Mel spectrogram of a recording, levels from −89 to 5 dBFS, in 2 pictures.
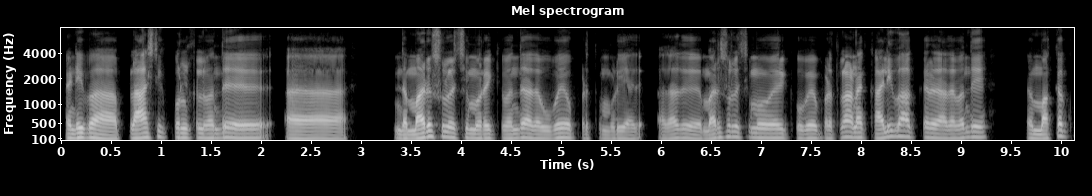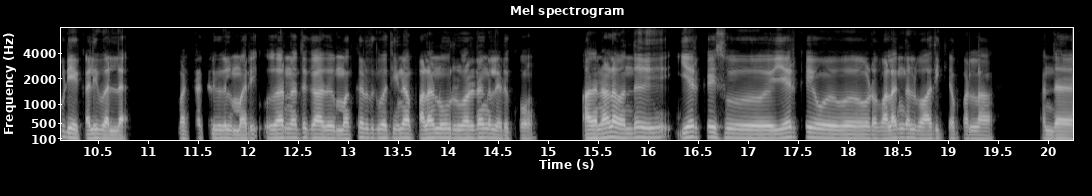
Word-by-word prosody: கண்டிப்பா! 120 +1 +5 0.3
பிளாஸ்டிக் 125 +4 +3
பொருள்கள் 120 -1 0
வந்து, 115 +3 +1 0.6
அ - - +4 1.0
இந்த 105 -1 +2
மறுசுழற்சி 130 -1 +4
முறைக்கு 110 -1 0
வந்து 110 +3 0
அத 110 - +2
உபயோகப்படுத்த 115 -3 -2
முடியாது. 100 -1 -3 0.2
அதாவது, 105 +4 -1 0.2
மறுசுழற்சி 130 +4 -2
முறைக்கு 115 -1 +1
உபயோகப்படுத்தலாம். 110 +4 +1
ஆனா, 130 - +4
கழிவாக்குற, 140 +1 +1
அதை 110 0 0
வந்து 135 +3 0 0.6
மக்கக்கூடிய 145 +2 0
கழிவு 110 0 0
அல்ல. 100 0 0 0.6
மற்ற - - -6
கழிவுகள் 110 -1 -2
மாரி 100 +1 -1 0.2
உதாரணத்துக்கு 115 +1 0
அது 110 0 +1
மக்குறதுக்கு 115 +2 -4
பாத்தீங்கன்னா, 115 +1 -1
பல 115 +1 +3
100 120 -1 -1
வருடங்கள் 110 0 0
எடுக்கும். 95 0 -7 0.5
அதனால 115 +4 +3
வந்து 120 +3 -2 0.4
இயற்கை 135 0 0
சூ 120 - -3 0.5
இயற்கையோட 110 -5 0
வளங்கள் 115 +2 0
பாதிக்கப்படலாம். 100 -1 -4 0.5
அந்த 100 -1 -3
115 Hz, 125 wpm, -23 LUFS, 105-125 Hz, 1.0 s, கண்டிப்பா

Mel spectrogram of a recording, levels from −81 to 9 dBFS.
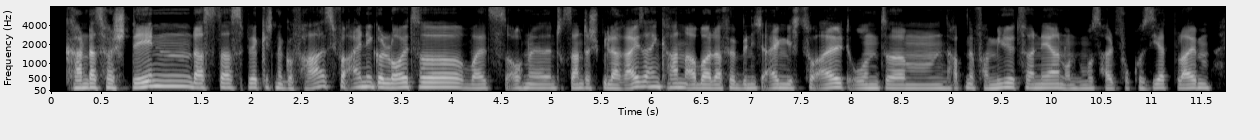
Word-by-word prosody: kann 135 +1 +3
das 145 -3 +5
verstehen, 180 +8 +3
dass 145 -3 +1
das 145 -3 0
wirklich 145 -1 -2
'ne 140 - -2
Gefahr 120 +6 -2
ist 175 - -4
für - - -2
einige 165 +1 +1
Leute, 160 +1 +4
weil's 130 0 -3
auch 130 0 -5
'ne 130 -1 -2
interessante 130 +1 -3
Spielerei 130 +3 +1
sein 170 -1 -1
kann, 150 -2 -1
aber 130 +1 +2
dafür 125 +1 -1
bin 130 +1 -5
ich 130 - -6
eigentlich 130 -1 -2
zu - - -6
alt 140 +4 +2
und, 125 +2 -3
ähm, 120 -1 -2
habe 125 +3 -9
'ne 130 - -2
Familie 130 +6 -2
zu 145 -1 -7
ernähren 135 0 0
und 115 +1 -6
muss 120 +1 -8
halt 115 -1 -4
fokussiert 135 +4 -6
bleiben. 130 +1 +1
135 Hz, 195 wpm, -23 LUFS, 125-150 Hz, -, das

